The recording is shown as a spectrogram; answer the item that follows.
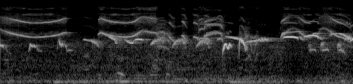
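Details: Oriental magpie-robin in strong song to provoke stressed birds: long high whistled notes alternating with quick downslurred phrases and sharp chirps, nearly continuous.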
